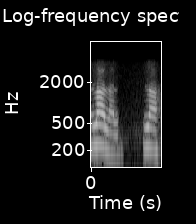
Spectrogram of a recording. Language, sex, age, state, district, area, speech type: Nepali, female, 30-45, West Bengal, Jalpaiguri, urban, conversation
